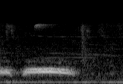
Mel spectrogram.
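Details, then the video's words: Spotted dove call used as a lure for wild doves: a short low coo followed by a longer sustained hollow coo lasting about half a second, then quiet with a steady low hum. "burung Tekukur sangat cocok untuk pancingan tekukur liar"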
